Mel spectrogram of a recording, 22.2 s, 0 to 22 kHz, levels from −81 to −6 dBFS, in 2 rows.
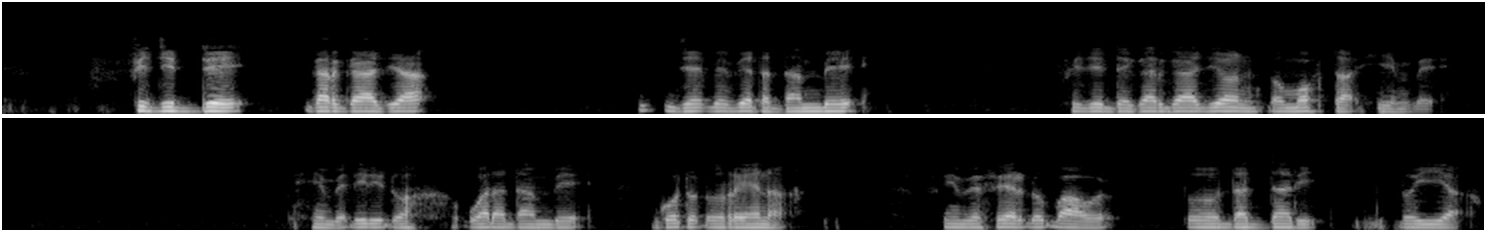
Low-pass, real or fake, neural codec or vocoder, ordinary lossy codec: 7.2 kHz; real; none; MP3, 24 kbps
